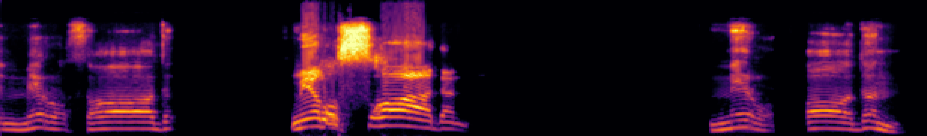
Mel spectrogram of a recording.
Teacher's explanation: مرصادن میں حالانکہ را سے پہلے زیر ہے لیکن اسی لفظ میں حروف مستعلیہ صاد آ گیا ہے اب را کو باریک نہیں کریں گے بلکہ صاد حروف مستعلیہ کی وجہ سے پر پڑیں گے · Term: را کے پر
